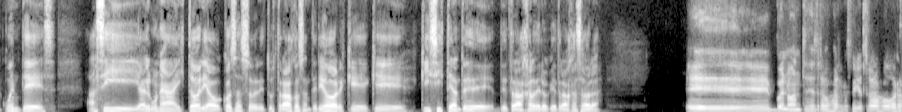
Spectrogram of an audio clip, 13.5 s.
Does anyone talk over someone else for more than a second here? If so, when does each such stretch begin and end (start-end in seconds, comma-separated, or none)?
none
